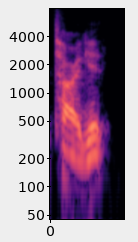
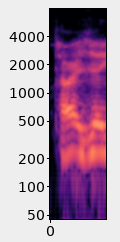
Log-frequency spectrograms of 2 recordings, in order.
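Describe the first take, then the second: First: The word is said in a plain English way. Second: The word is said in a fancy, French-like way. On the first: It is the uncivilized way to say the name. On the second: It is the refined way to say the name.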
